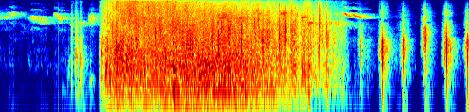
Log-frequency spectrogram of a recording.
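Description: A loud rushing hiss plays as sand spreads out.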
